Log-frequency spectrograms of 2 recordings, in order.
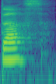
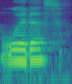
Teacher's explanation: You don't want a strong D, not dus, but just a light flap up, witus, with your voice on.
